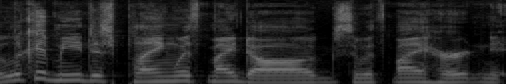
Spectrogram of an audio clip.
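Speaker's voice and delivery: sarcastic mocking put-on impersonation. Reacting to a video, mocking the dog owner: mocking imitation of him acting relatable. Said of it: "He's like".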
